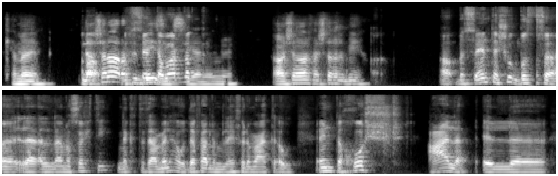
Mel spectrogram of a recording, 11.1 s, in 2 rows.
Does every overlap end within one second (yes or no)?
no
